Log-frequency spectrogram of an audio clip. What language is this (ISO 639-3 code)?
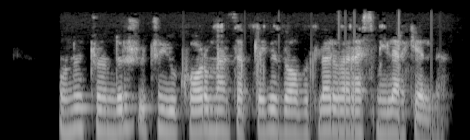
uzb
